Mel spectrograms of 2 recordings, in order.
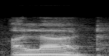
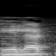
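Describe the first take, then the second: First: अलर्ट starting with short "uh"; अलर्ट with schwa, not "ay"; correct pronunciation. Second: एलर्ट starting with "ay"; wrong pronunciation. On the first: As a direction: land firmly on अलर्ट as "uh-LART". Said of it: "अलर्ट, एलर्ट नहीं". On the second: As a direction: say एलर्ट like "A-lert". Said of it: "एलर्ट नहीं". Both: Shown as a demonstration.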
